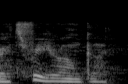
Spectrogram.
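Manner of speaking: hushed voice. Voicing a father whispering to the young man under the floor: whispering.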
